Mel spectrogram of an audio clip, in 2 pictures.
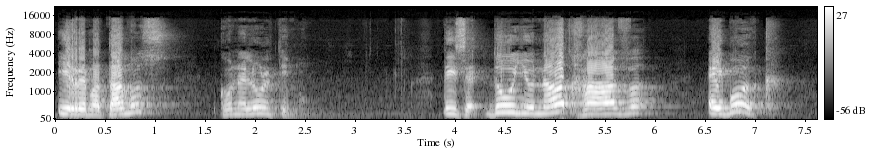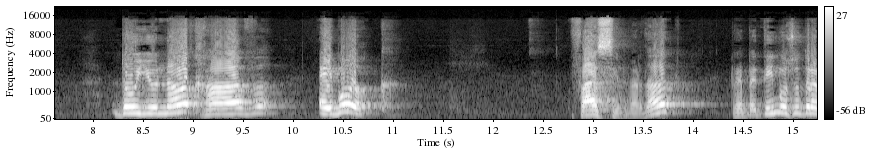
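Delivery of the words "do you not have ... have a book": slow, clear, "not" stressed; slow clean demo. Shown as a demonstration. Teacher giving a slow, clean model for students. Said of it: "Y sale limpia la voz".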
